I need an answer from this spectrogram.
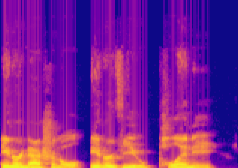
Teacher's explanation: The T is there in the word, but we don't pronounce it.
